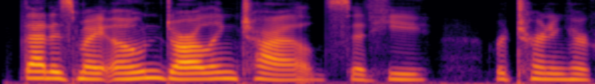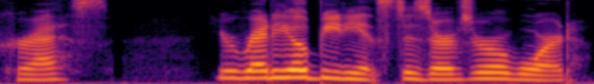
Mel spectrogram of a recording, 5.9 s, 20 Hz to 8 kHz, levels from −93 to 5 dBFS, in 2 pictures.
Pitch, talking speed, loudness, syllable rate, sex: 210 Hz, 170 wpm, -19 LUFS, 5.9 syllables/s, female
